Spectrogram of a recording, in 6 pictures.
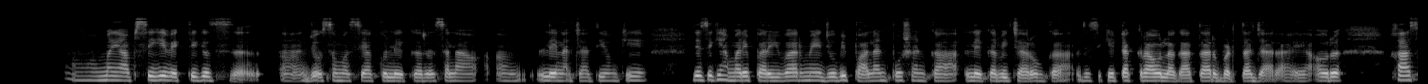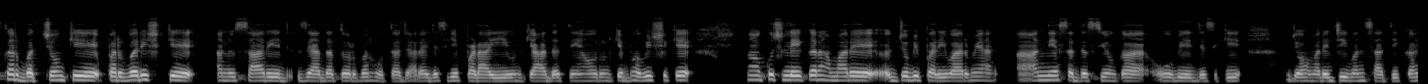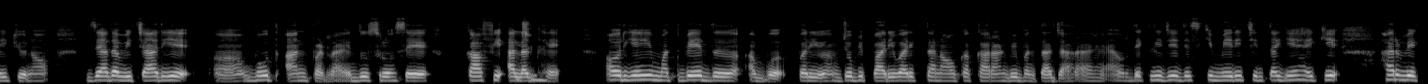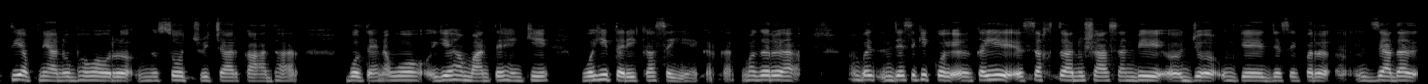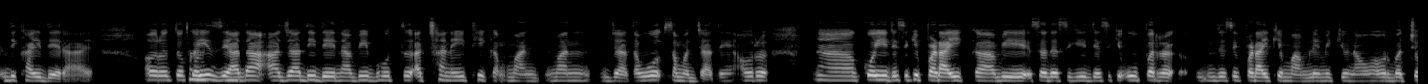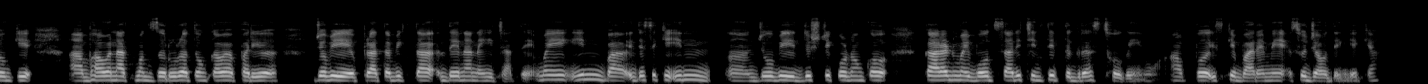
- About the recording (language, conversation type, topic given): Hindi, advice, पालन‑पोषण में विचारों का संघर्ष
- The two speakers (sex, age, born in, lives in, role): female, 40-44, India, India, user; female, 55-59, India, India, advisor
- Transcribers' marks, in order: none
